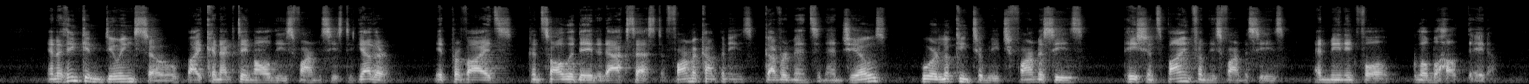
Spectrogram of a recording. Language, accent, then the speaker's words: English; Canada; moved away as an adult; also born or lived in New York / Boston / San Francisco; So I'm actually from Canada. I went to school in the US.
